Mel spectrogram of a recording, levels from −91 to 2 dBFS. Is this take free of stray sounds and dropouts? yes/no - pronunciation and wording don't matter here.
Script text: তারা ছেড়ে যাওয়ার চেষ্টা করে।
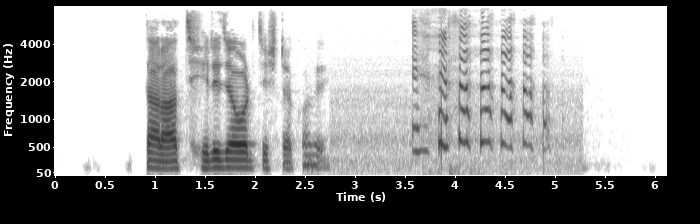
no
